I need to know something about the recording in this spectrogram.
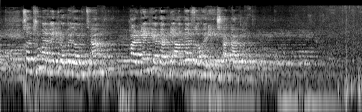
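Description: A young woman sings into a microphone through loudspeakers in a large echoing hall.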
